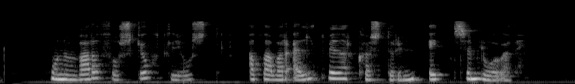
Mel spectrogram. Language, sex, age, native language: Icelandic, female, 30-39, Icelandic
